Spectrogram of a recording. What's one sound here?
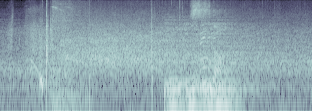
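A stadium crowd in a video game cheers.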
